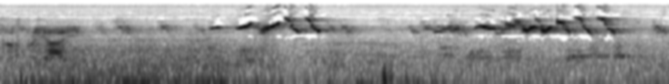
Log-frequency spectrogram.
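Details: Double-collared seedeater, a bird that sings all year, in lively song: brisk high twitters and rapid sweeping trills in two loud bursts, with a faint low hum beneath.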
